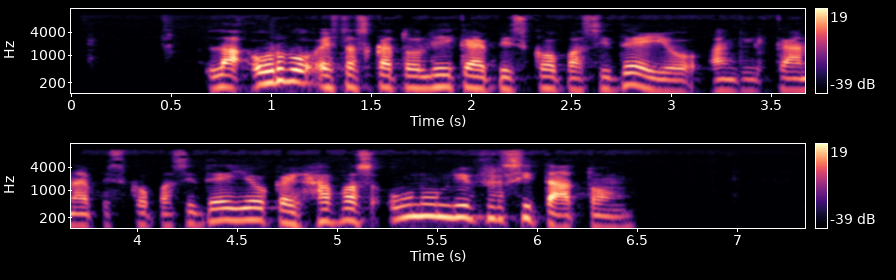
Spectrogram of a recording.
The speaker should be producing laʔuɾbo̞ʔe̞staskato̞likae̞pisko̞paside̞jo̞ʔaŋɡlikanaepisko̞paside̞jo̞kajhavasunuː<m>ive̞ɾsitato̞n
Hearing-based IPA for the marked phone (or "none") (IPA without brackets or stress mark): n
